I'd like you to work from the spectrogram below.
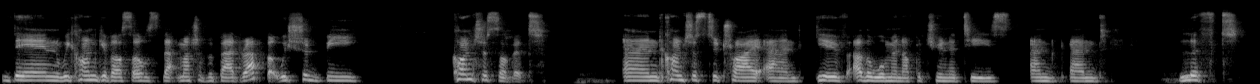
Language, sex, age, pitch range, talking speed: English, female, 30-49, 165-195 Hz, 145 wpm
